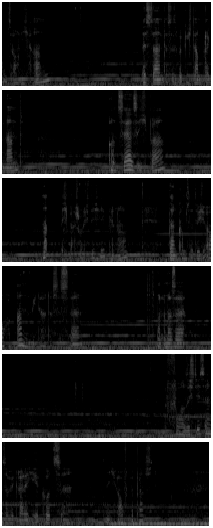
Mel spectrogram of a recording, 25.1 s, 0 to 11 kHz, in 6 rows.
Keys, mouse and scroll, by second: 18.6 g.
